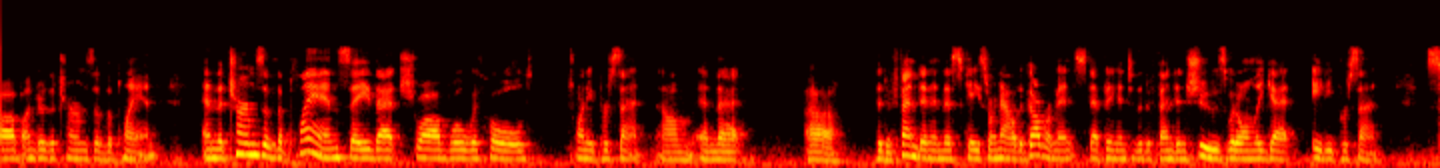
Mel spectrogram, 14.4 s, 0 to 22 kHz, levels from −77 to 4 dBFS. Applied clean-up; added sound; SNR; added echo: none; none; none; none.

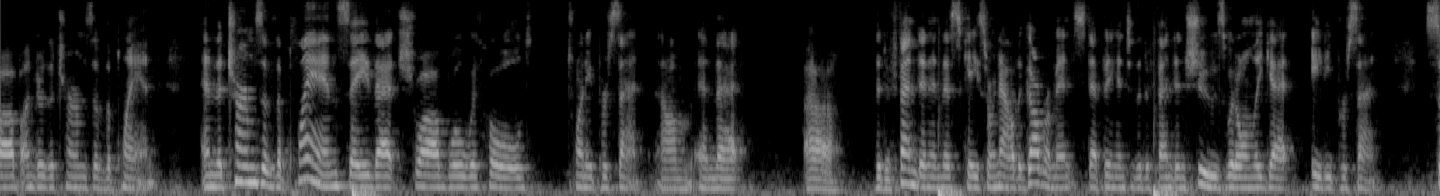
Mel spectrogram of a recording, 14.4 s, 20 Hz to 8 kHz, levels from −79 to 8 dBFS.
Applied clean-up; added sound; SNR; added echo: none; Bass drum; 5 dB; none.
